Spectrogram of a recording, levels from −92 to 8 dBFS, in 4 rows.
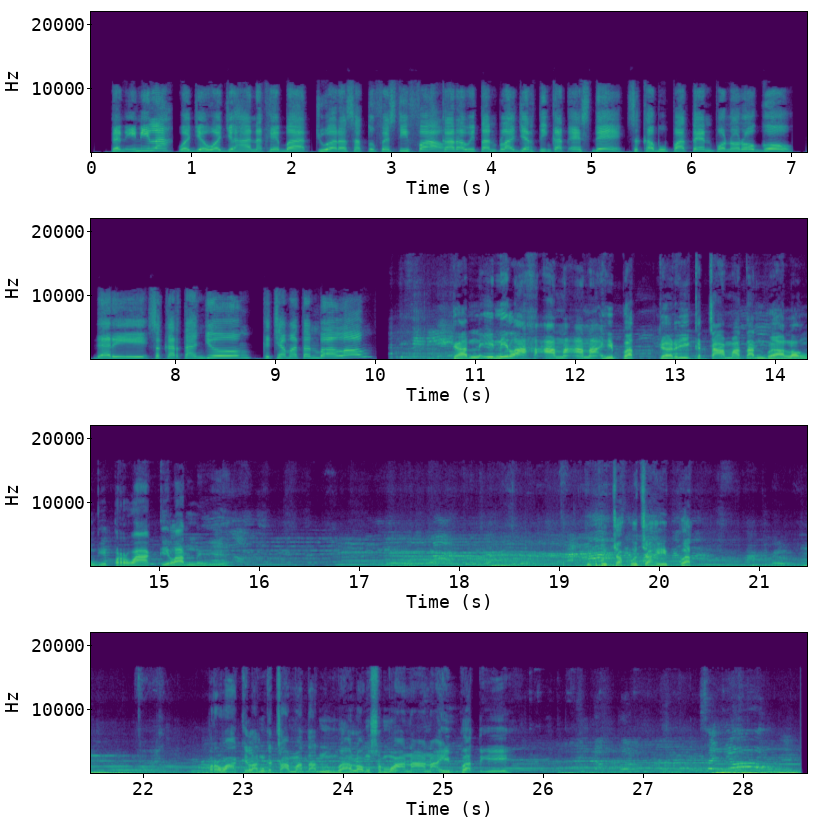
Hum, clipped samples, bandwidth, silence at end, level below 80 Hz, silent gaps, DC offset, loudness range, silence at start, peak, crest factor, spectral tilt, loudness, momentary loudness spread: none; under 0.1%; 17 kHz; 0.05 s; -36 dBFS; 10.02-10.13 s; under 0.1%; 6 LU; 0.2 s; -4 dBFS; 20 dB; -4.5 dB/octave; -23 LUFS; 14 LU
